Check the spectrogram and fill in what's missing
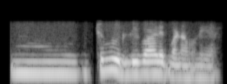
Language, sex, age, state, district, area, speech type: Punjabi, female, 60+, Punjab, Muktsar, urban, conversation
